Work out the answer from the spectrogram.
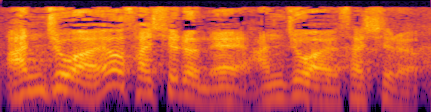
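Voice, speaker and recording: A man's voice: on the high side, sing-song, quick pace, noisy background. A male pastor in his thirties, preaching a sermon with humorous personal storytelling.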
